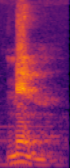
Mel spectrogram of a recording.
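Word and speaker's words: 민: pronounced if G G the last syllable is men the first letter is M the second letter is I pronounced as it here and the third letter is n min mean pop T min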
